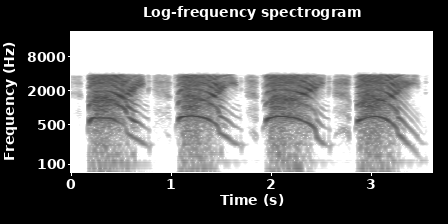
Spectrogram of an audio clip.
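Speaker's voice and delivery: very high, loud, bratty infantile shriek.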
